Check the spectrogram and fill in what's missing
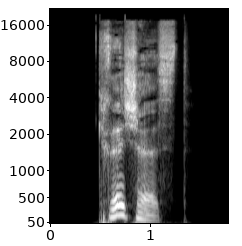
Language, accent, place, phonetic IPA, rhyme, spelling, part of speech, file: German, Germany, Berlin, [ˈkʁɪʃəst], -ɪʃəst, krischest, verb, De-krischest.ogg
- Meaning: second-person singular subjunctive I of kreischen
